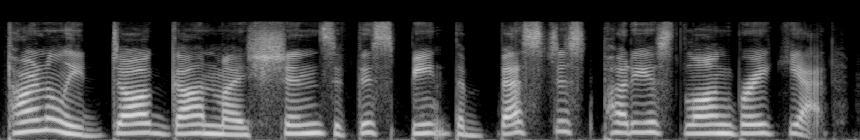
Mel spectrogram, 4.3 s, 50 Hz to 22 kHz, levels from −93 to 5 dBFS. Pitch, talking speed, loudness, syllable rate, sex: 240 Hz, 180 wpm, -17 LUFS, 4.6 syllables/s, female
